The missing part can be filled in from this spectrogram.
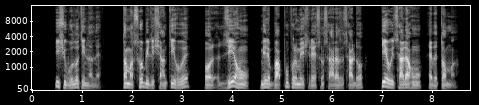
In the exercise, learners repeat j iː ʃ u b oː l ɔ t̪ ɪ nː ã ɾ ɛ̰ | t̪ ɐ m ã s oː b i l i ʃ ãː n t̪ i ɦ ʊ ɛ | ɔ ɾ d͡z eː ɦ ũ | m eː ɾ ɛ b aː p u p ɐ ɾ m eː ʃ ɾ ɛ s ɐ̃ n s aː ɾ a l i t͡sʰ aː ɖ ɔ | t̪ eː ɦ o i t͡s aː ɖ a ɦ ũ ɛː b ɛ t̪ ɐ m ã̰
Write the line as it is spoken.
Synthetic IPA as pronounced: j iː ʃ u b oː l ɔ t̪ ɪ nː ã l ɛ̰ | t̪ ɐ m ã s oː b i l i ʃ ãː n t̪ i ɦ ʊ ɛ | ɔ ɾ d͡z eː ɦ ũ | m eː ɾ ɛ b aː p u p ɐ ɾ m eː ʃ ɾ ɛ s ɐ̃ n s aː ɾ a l ɛ t͡sʰ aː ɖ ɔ | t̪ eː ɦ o i t͡sʰ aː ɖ a ɦ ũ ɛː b ɛ t̪ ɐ m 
